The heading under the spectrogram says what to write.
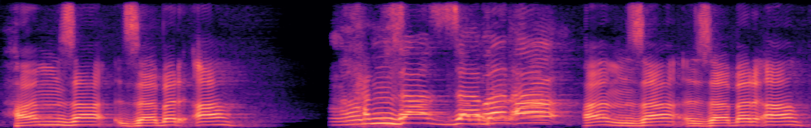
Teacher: جب آپ نے اس پر زبر لگایا ہے تو آپ کو معلوم ہے کہ جس حرف پر کوئی حرکت ہو، خواہ زبر ہو، زیر ہو، پیش ہو، تو اسے ہم بغیر کھینچے، بغیر جھٹکا دیے پڑھتے ہیں، اس میں ہم جھٹکا نہیں دیتے اور اسے کھینچتے بھی نہیں ہیں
